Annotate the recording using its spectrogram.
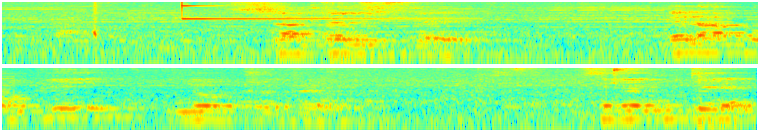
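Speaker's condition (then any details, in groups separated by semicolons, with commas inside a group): No condition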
